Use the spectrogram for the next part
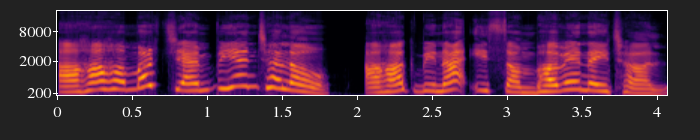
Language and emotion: Maithili, happy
